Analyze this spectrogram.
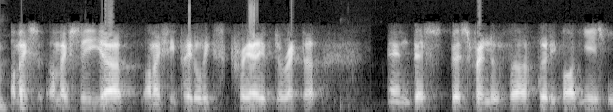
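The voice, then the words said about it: Australian accent. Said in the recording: “the Australian accent.”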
